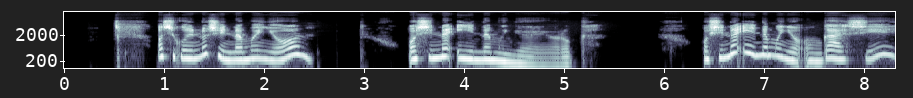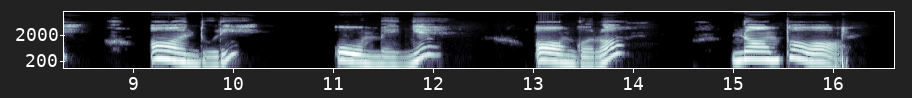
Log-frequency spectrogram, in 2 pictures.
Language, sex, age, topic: Oshiwambo, female, 18-24, agriculture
